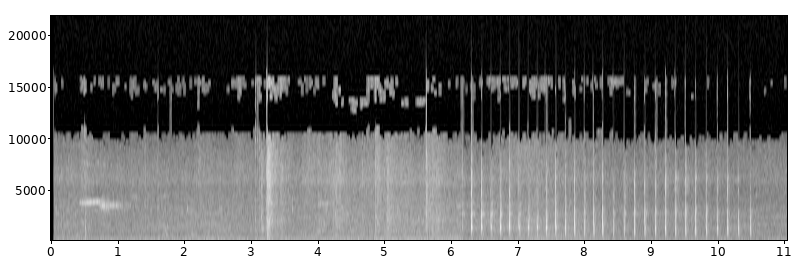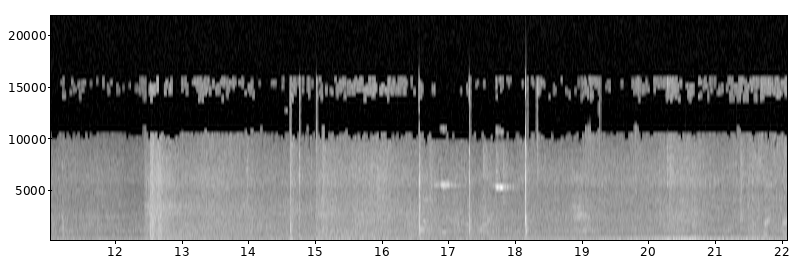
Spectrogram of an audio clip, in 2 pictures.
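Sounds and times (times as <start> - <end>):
street traffic: 0.0 - 22.0
knife chopping on wooden board: 6.2 - 10.6.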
